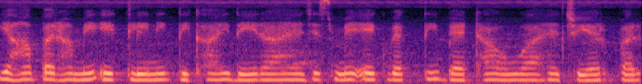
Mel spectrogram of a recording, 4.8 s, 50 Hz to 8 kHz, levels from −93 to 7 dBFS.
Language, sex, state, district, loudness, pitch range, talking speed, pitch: Hindi, female, Bihar, Saran, -17 LUFS, 205-220 Hz, 210 wpm, 210 Hz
